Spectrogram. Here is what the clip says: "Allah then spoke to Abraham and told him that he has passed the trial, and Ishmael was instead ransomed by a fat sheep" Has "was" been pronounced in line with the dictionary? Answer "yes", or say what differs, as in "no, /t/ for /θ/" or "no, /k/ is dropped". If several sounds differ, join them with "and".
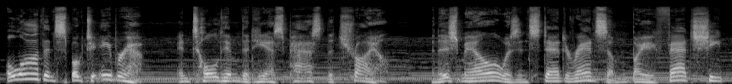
yes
